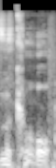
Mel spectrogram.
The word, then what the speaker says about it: macaw: And Rio is McGraw. – McCaw? Well, you could say it like that, Anna, if you want, but it's called macaw.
